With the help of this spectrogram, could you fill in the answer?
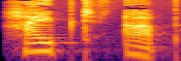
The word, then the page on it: hyped up: American English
